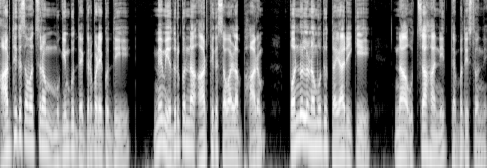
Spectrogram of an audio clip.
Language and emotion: Telugu, sad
